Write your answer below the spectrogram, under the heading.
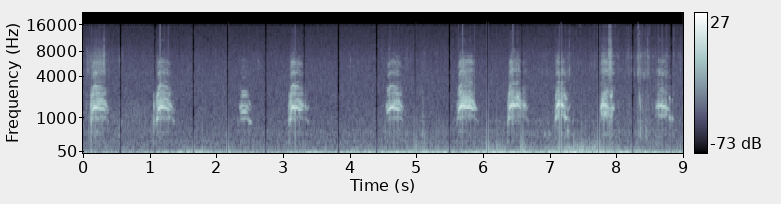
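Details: Nestling griffon vulture at an Israeli nest, hatched 22 April 2021, begging for food as its mother comes to feed it. Rasping squeals repeat irregularly, bunching faster toward the end, over low rumbling background.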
